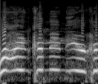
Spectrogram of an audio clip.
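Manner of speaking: very high, loud, excited shriek. Retelling calling Brian in after reading a book blurb, retelling her own scream. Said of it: "and I start screaming".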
